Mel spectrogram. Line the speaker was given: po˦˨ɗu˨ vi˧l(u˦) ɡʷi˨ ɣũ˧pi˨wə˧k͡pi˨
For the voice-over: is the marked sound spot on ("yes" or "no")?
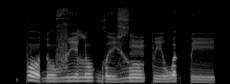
no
